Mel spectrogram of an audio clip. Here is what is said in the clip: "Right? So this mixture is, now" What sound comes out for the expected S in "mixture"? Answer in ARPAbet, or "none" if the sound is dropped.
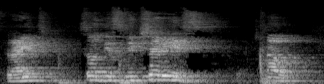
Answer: none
